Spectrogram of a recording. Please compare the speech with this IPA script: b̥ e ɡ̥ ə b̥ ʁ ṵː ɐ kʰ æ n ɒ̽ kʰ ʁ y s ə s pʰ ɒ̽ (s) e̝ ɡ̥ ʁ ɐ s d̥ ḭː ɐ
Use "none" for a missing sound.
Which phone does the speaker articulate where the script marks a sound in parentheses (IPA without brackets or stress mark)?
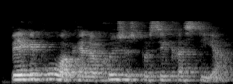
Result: s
